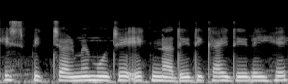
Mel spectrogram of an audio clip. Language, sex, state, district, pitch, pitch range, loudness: Hindi, female, Uttar Pradesh, Hamirpur, 185 Hz, 180-190 Hz, -11 LUFS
